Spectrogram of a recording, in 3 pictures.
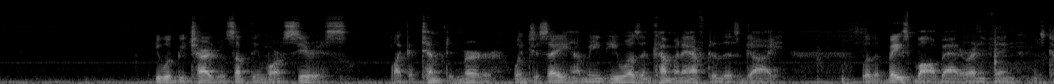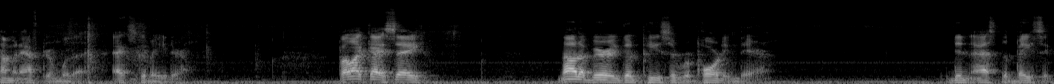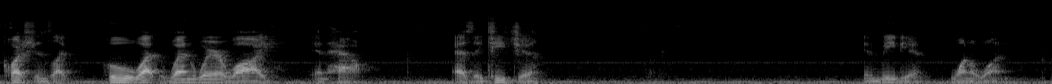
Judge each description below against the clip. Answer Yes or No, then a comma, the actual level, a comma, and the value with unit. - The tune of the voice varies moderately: Yes, average, 4.6 semitones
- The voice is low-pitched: Yes, low, 100 Hz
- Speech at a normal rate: No, slow, 130 wpm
